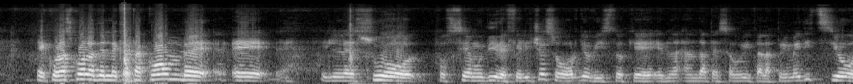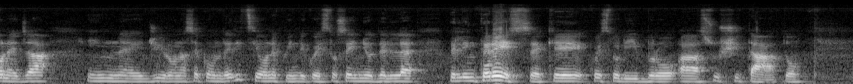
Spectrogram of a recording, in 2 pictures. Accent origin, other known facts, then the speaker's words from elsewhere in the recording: Sicily, Italy; Io sono un siciliano ignorante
